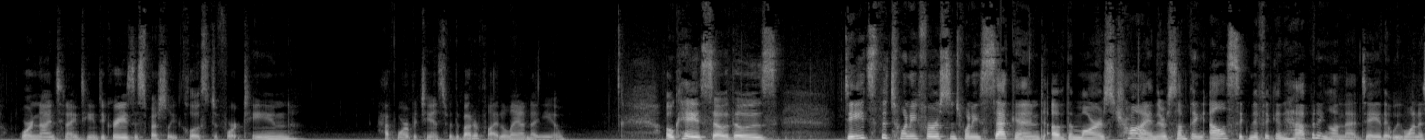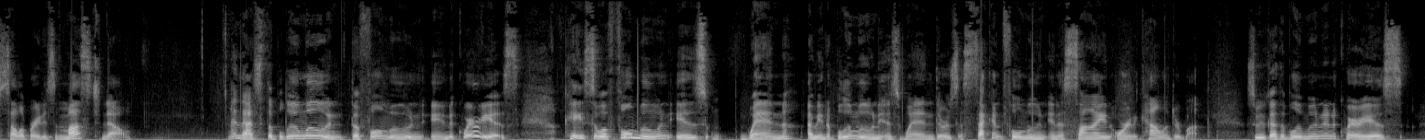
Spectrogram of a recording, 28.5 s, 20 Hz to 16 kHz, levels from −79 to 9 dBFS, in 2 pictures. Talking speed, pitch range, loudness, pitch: 200 wpm, 140-225 Hz, -18 LUFS, 180 Hz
